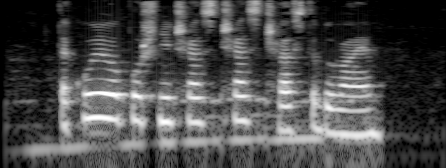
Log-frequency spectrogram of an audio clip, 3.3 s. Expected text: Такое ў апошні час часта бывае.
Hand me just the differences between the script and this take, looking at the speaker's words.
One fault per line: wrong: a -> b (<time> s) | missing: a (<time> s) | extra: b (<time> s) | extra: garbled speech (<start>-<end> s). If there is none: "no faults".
extra: час (1.7 s)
